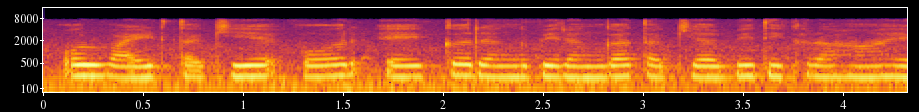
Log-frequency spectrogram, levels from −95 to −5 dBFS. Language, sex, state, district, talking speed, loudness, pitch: Hindi, female, Bihar, Sitamarhi, 150 wpm, -16 LUFS, 210 Hz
